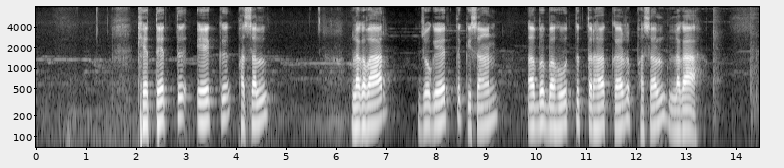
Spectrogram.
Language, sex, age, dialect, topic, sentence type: Magahi, male, 18-24, Northeastern/Surjapuri, agriculture, statement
